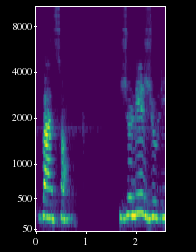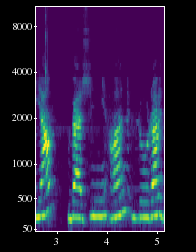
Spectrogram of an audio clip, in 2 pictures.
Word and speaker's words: Vincent: julie julian virgini anne it's not bandsaw this is not vincent right it's banson julie julia vargini and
